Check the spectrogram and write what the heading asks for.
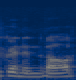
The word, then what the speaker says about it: Grindelwald: Well, it depends on who you say. If Who said Dumbledore it? says it, there's the V. If everybody else says it, it's a W. Yeah, maybe that's a throwback to that Voldemort. Well, it probably is a throwback to their dumbass Americans and the one who's educated to know maybe what a German name would be.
